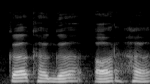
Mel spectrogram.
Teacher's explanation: अ, आ और क वर्ग साथ-साथ ह और विसर्ग इन सब का उच्चारण स्थान क्या होता है? कंठ होता है।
